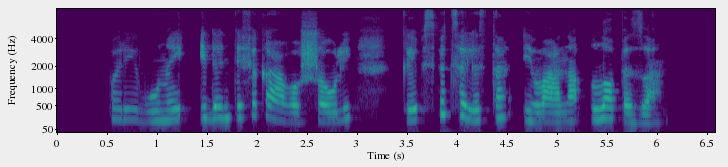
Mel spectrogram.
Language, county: Lithuanian, Utena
